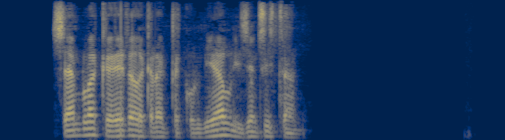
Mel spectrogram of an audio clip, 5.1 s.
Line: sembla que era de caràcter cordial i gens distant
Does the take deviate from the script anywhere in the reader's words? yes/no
no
